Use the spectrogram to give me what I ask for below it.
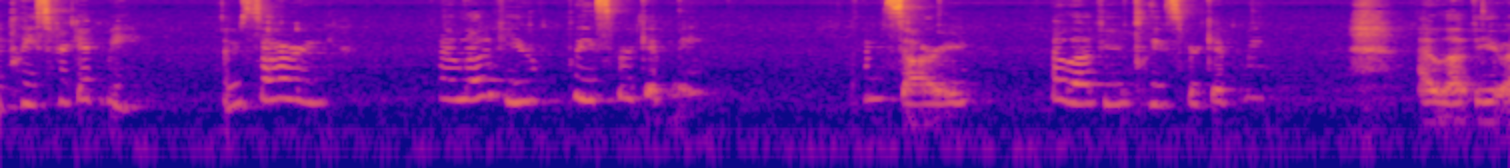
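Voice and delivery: high-pitched, pleading mantra; forgiveness prayer. Real, not acted. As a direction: repeat it as a heartfelt prayer, pitched well up. Repeats forgiveness prayer in raised pitch.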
